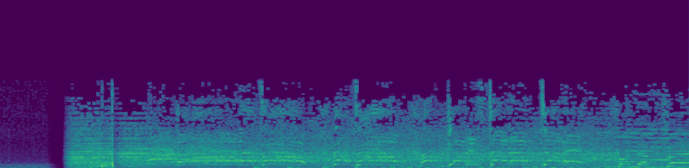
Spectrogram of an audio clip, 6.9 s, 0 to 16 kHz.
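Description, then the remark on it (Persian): A large crowd of Afghans cheers and shouts loudly in a street celebration in Nangarhar, Khost or parts of Peshawar, after Afghanistan's national cricket team reached the 2024 T20 Cricket World Cup semifinal. It is a dense, continuous roar of many voices with scattered sharp bangs and whistles after a brief quiet start. “صبح روز سه‌شنبه این بازی در نقاط مختلف افغانستان با شادی و هیجان دنبال شد و افغانها این پیروزی را در ننگرهار، خوست و در برخی مناطق پشاور با آمدن در جاده ها جشن گرفتند.”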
